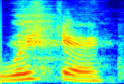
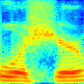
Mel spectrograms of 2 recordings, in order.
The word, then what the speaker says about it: Worcester: Is that how you say it? Worcester. Worcester. Worcester. Yeah. I thought it was like a sh in there. There's not.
